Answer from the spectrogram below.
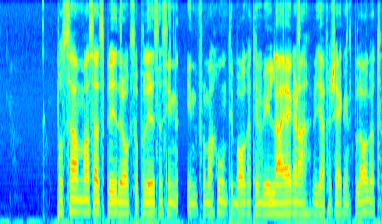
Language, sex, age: Swedish, male, 21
